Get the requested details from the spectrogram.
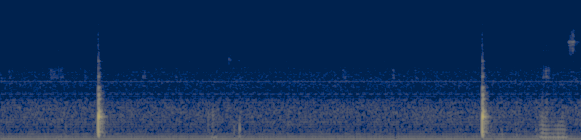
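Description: A short, sharp click sounds as a chess piece is placed on the board.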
